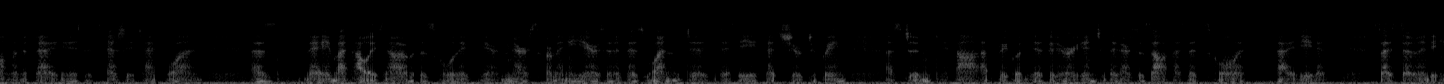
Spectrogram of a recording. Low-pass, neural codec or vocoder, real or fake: 7.2 kHz; autoencoder, 22.05 kHz, a latent of 192 numbers a frame, VITS, trained on many speakers; fake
